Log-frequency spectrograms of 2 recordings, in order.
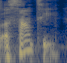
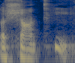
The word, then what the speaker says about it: Ashanti: uh which was Asanti and some of the tribes pronounce it Ashanti.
